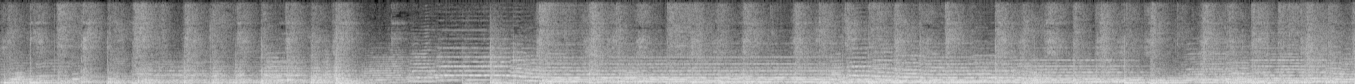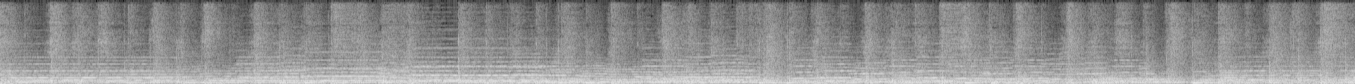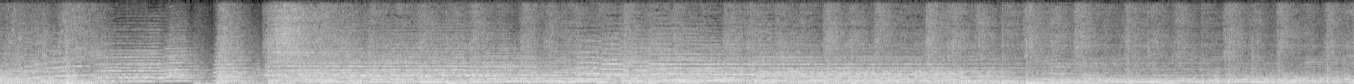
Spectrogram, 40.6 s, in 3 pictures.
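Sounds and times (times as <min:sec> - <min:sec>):
Hungarian orchestra playing in a hall with large curtains: 0:00.0 - 0:40.6.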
